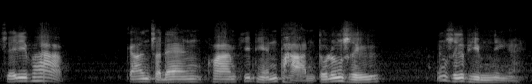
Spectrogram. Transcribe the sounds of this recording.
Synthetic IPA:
seː˨˦˥t̪ʰi˧˩pʰaː˥˩p̚ | kaː˧nsa˧dɛː˧ŋkʰwaː˧mkʰi˦˥t̪̚he˩˦npʰa̰ː˨˩nt̪u˧ɐna˨˩˦ŋsɯː˨˩˦ | na˨˦ŋsɯː˨˦pʰi˨˩mɲi˧ŋːa˧˩j

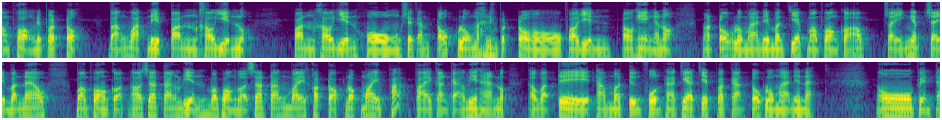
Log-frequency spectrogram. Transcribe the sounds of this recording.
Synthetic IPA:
a˨˧˩ŋpʰɔː˧˩˨ŋniː˧˨bɔː˨˧˦t̪o˧˩ | baː˨˩ŋwa˧˩t̪̚niː˧˩pa˧˨nkʰa˧˩˨wje˨˧˦nlɔ˧˩ | pa˧˨nkʰa˧˨wje˨˧˦nhoː˨ŋsa˧ka˨˦nt̪o˧˦˥k̚lo˧ŋmaː˧ni˧˩bɔː˧˦t̪o˧˨pʰa˧˩˨wje˨˧˦nkʰa˧˩wɦɛː˧˩˨ŋa˧˨nɔ˧˩ | ba̰˧˨nt̪o˧˦k̚lo˧ŋmaː˧niː˧˩˨baː˧˨nt͡ɕe˧˦p̚baː˧˦ŋpʰɔː˧˩ŋkɔ̰ː˧˩ʔa̰˧w | sa˧˩jŋɛ˧˩t̪̚sa˧˩jbaː˨˧˦nːaː˧˥˨wbaː˧˨mpʰɔː˧˩˨ŋkɔ̰˧˦ʔa̰˧˩wsaː˧˩t̪a˧˨ŋli˨˦ənbaː˧˨pʰɔː˧˨ŋkɔ̰˧˨˧saː˧˩t̪a˧˨ŋba˧˨jkʰa˧˩wt̪ɔ˧˩k̚lɔ˧k̚ma˧˩˨jpʰa˧ʔpʰaː˧˩jkaː˨nkaː˨˩ŋwi˧˨ɦaː˨˦nlɔ˧˩ | ka̰˧˦wa˧t̪̚ːeː˧˩t̪ʰa˧mːaː˧t̪ʰɯ˨˦ŋfo˨˦nt̪ʰaː˧˩kɛː˧˩˨t͡ɕe˧˦t̪̚paː˧kaː˨nt̪o˧˦˥k̚lo˧ŋmaː˧niː˧˨na˧˨ | ʔoː˧˩pe˨nt̪a˨

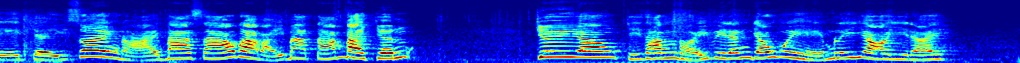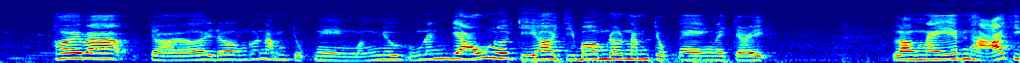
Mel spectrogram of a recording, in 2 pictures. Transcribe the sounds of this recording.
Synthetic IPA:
ɗḭ˧˨ət͡ɕḭ˧˨sə˨˦ʔɛ˧nɗa̰ː˧˨jɓaː˧saː˨˦wɓaː˧ɓa˧˩jɓaː˧t̪aː˨˦mɓaː˧t͡ɕi˨˦n | t͡ɕi˧ʔə˧nt͡ɕḭ˧˨t̪ʰa˧jŋ̟t̪ʰwi˧˩˦vi˨˩ɗa˨˦jŋ̟zə˨˦wŋwi˧hi˧˩əmli˨˦zɔ˧zi˨˩ɗə˧j | t̪ʰəː˧jɓaː˧t͡ɕəː˨˩jʔəː˧jɗəː˧nkɔ˨˦na˧mt͡ɕʊ˨˩k͡p̚ŋaː˨˩nmə̰˧˨˩nɲɨ˧kʊ̰˧˥ŋ͡mɗa˨˦jŋ̟zə˨˦wnɨ̰˧˥ət͡ɕḭ˧˨ʔəː˧jt͡ɕḭ˧˨ɓəː˧nɗəː˧nːa˧mt͡ɕʊ˨˩k͡p̚ŋaː˨˩nna˨˩t͡ɕḭ˧˨ | lə˨˩nːa˨˩jʔɛ˧mt̪ʰaː˧˩t͡ɕḭ˧˨

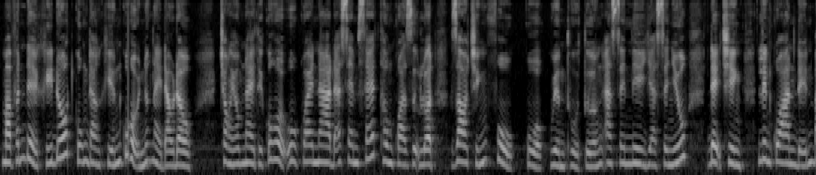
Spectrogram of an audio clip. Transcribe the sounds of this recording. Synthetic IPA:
maː˨˩və˨˦nɗe˧˨˩xi˨˦ɗo˦˥t̚kʊ̰˧˥ŋ͡mɗaː˧ŋxi˨˦ənku˧˦˥k̚ho̰˧˨jnɨ˦˥ək̚na˨˩jɗaː˧wɗə˨˩w | t͡ɕɔ˧wŋ͡mŋa˨˩jho˧mna˧jt̪ʰi˨˩ku˦˥ək̚ho̰˧˨jʔu˧kwaː˧jnaː˧ɗa̰ː˧˥sɛ˧msɛ˦˥t̚t̪ʰə˧wŋ͡mkwaː˧zɨ̰˧˨lwə˨˩t̚zɔ˧t͡ɕï˨˦ŋ̟fu˧˩ku˧˩əkwi˨˩ənt̪ʰu˧˩t̪ɨ˨˦əŋʔaː˧se˧ni˧zaː˧se˧n˧u˦˥p̚ɗḛ˧˨t͡ɕï˨˩ŋ̟li˧ənkwaː˧nɗe˨˦n

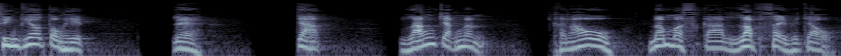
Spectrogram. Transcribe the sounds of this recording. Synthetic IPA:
si˨ŋt̪ʰiː˧˩˧t̪ɔ˥˩ŋɦe˨˩t̪̚ | lɛː˧˩ | t͡ɕaː˨˩k̚ | la˨˦ŋt͡ɕaː˨˩k̚na˥˩n | kʰa˧˩nha˧˥˩wna˧˥˨mːa˧˩sḁ˧kaː˧nla˧˥˩p̚sa˧˩jpʰa˧˩t͡ɕa˥˩w

